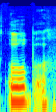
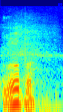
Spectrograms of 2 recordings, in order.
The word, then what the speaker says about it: Uber: Uber? Uber? Heißt es da? Das heißt Uber, da ist es anders ausgesprochen. – Wie wird es ausgesprochen? – Uber. Du musst ein bisschen weinen dabei. Uber.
